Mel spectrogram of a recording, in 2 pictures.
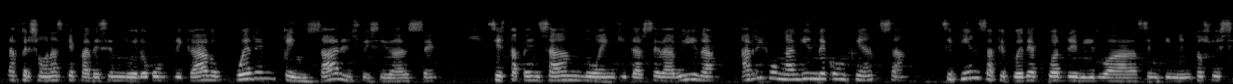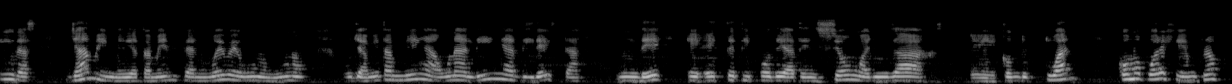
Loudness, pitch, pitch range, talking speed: -29 LUFS, 185 Hz, 170-215 Hz, 135 wpm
